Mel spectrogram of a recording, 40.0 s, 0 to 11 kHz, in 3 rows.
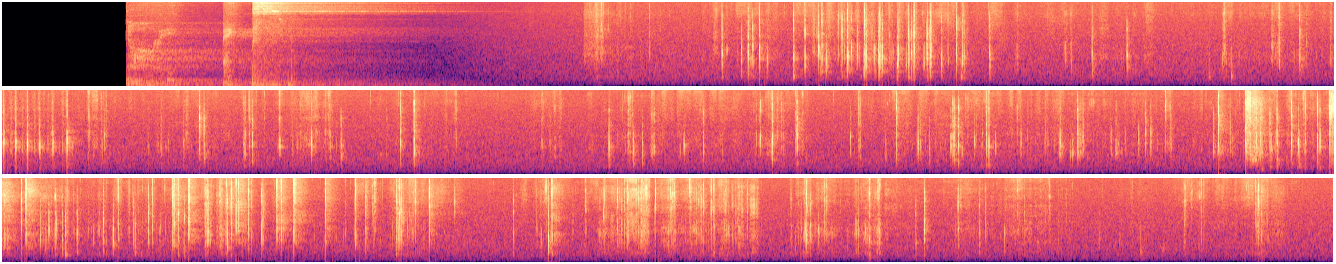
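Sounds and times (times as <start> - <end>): plastic wrapper crinkling and tearing: 7.1 - 11.5, 12.2 - 17.9, 18.7 - 37.3.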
